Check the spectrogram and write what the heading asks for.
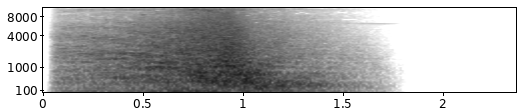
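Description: A transition whoosh sound effect that swells to a peak about a second in and fades away soon after.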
